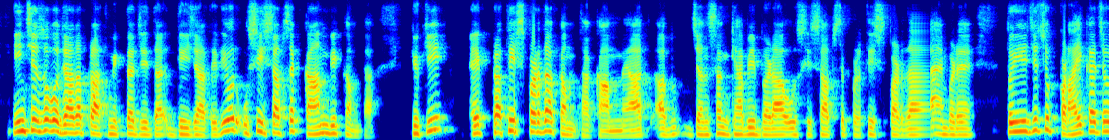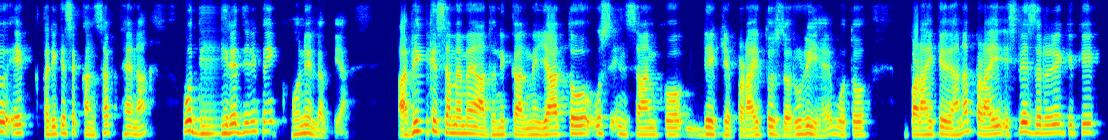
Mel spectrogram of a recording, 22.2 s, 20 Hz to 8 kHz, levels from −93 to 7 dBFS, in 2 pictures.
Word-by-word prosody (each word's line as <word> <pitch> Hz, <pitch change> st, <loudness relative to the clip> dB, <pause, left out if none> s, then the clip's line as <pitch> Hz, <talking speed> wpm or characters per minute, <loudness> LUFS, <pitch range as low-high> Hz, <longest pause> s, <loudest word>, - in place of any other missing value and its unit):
इन 215 Hz, +2 st, +5 dB
चीज़ों 230 Hz, 0 st, +3 dB
को 220 Hz, -, +7 dB
ज़्यादा 180 Hz, 0 st, +5 dB
प्राथमिकता 150 Hz, 0 st, +1 dB
जीदा 135 Hz, 0 st, -1 dB
दी 140 Hz, +2 st, -2 dB
जाती 130 Hz, 0 st, -1 dB
थी 205 Hz, -, +2 dB
और 235 Hz, +2 st, +5 dB
उसी 220 Hz, -, -1 dB
हिसाब 180 Hz, -3 st, +1 dB
से -, -, +5 dB
काम 175 Hz, -6 st, +1 dB
भी 165 Hz, -, +1 dB
कम 120 Hz, -6 st, -5 dB
था। -, -, -9 dB, 0.3 s
क्योंकि 165 Hz, +9 st, +1 dB, 0.4 s
एक 170 Hz, 0 st, +2 dB
प्रतिस्पर्धा 210 Hz, +2 st, +3 dB
कम 135 Hz, -3 st, -1 dB
था 120 Hz, -, -3 dB
काम 110 Hz, -1 st, +1 dB
में। 110 Hz, -, -5 dB
आज 120 Hz, +2 st, +1 dB
अब 135 Hz, +3 st, -2 dB
जनसंख्या 145 Hz, +1 st, -1 dB
भी 145 Hz, +1 st, +1 dB
बढ़ा, 135 Hz, 0 st, +2 dB
उस 135 Hz, +1 st, -2 dB
हिसाब 135 Hz, 0 st, -3 dB
से -, -, -4 dB
प्रतिस्पर्धाएँ 135 Hz, +1 st, -3 dB
बढ़े। 135 Hz, -1 st, -1 dB, 0.3 s
तो 195 Hz, -, +5 dB
ये 210 Hz, +2 st, +5 dB
जे 230 Hz, +3 st, 0 dB
जो 245 Hz, +2 st, 0 dB
पढ़ाई 155 Hz, -, +1 dB
का -, -, +7 dB
जो 205 Hz, -, +5 dB
एक 175 Hz, 0 st, -2 dB
तरीके 155 Hz, +3 st, 0 dB
से 165 Hz, -, -4 dB
कांसेप्ट 160 Hz, +6 st, -4 dB
है 155 Hz, -, 0 dB
ना, 140 Hz, 0 st, -2 dB, 0.4 s
वो 220 Hz, -, +8 dB
धीरे-धीरे 170 Hz, +4 st, 0 dB
कहीं 210 Hz, 0 st, -3 dB, 0.2 s
खोने 155 Hz, +4 st, 0 dB
लग -, -, -6 dB
गया। -, -, -10 dB, 0.5 s
अभी 210 Hz, -, +5 dB
के 215 Hz, +1 st, 0 dB
समय 180 Hz, -5 st, +2 dB
में 165 Hz, 0 st, +2 dB
आधुनिक 140 Hz, -1 st, 0 dB
काल 135 Hz, -2 st, +2 dB
में 140 Hz, +1 st, -1 dB
या 145 Hz, +2 st, +5 dB
तो 165 Hz, -1 st, +5 dB, 0.2 s
उस 170 Hz, 0 st, -5 dB
इंसान 140 Hz, -2 st, -1 dB
को 145 Hz, -, 0 dB, 0.3 s
देखिए 145 Hz, -2 st, +1 dB
पढ़ाई 120 Hz, +2 st, +2 dB
तो 155 Hz, -, +2 dB
ज़रूरी 140 Hz, +5 st, 0 dB
है 115 Hz, 0 st, -7 dB
वो 145 Hz, -3 st, -3 dB
तो, 135 Hz, 0 st, -1 dB, 0.5 s
पढ़ाई 140 Hz, 0 st, +4 dB
के 150 Hz, -, -1 dB
है 135 Hz, -, +1 dB
ना? 155 Hz, -, +1 dB
पढ़ाई 155 Hz, -6 st, +1 dB
इसलिए 165 Hz, +6 st, +1 dB
ज़रूरी 175 Hz, 0 st, 0 dB
है -, -, -1 dB
क्योंकि 175 Hz, +2 st, -3 dB
150 Hz, 220 wpm, -19 LUFS, 135-180 Hz, 0.5 s, वो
